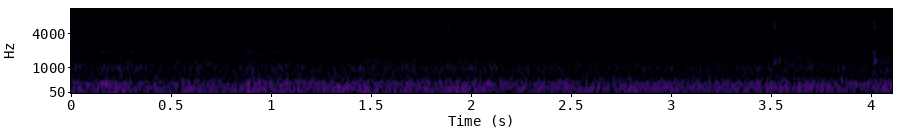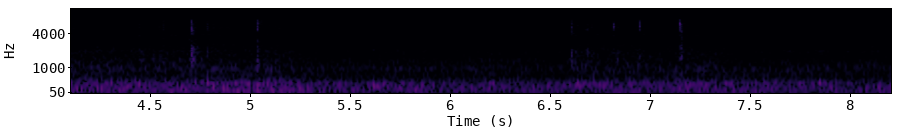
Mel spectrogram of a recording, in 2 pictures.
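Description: Keys click softly on a small keyboard.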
